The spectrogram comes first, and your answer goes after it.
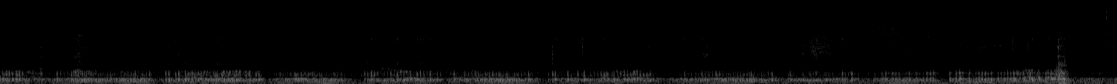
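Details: Steady low purring from mother cat Bassy nursing her five six-day-old kittens, with brief rustling bursts near the end.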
